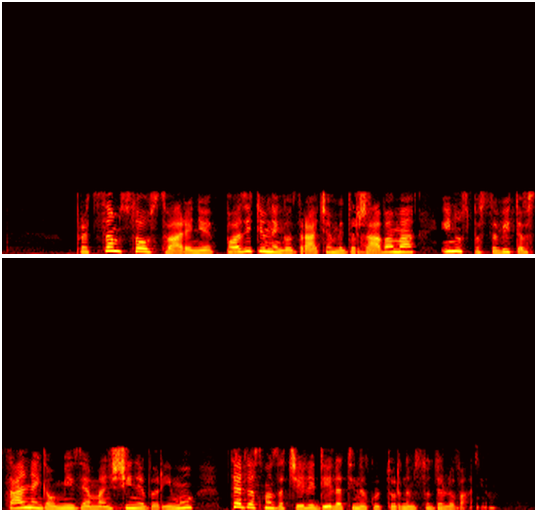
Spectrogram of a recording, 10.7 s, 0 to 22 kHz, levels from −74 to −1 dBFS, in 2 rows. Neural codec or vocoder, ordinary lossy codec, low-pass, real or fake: none; AAC, 32 kbps; 5.4 kHz; real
